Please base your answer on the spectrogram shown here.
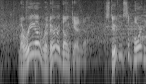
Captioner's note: applause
